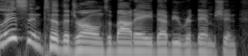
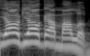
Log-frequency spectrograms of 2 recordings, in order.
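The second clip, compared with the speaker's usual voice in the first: ordinary talk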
